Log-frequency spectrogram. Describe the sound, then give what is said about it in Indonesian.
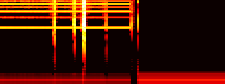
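A short electronic YouTube notification chime: a faint soft blip, then after a pause a brighter, louder beep with a quick echo at the end, heard alone with no voices. “jadi ya itulah dia ada notifikasi YouTube”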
